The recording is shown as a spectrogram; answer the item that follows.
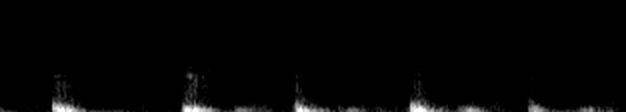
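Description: Soft, faint clicks, about four in two seconds at uneven spacing, from stepping through a chess game's moves on a computer, one click per move.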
